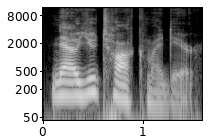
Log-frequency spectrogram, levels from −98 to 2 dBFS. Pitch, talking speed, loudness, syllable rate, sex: 125 Hz, 190 wpm, -18 LUFS, 3.5 syllables/s, male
